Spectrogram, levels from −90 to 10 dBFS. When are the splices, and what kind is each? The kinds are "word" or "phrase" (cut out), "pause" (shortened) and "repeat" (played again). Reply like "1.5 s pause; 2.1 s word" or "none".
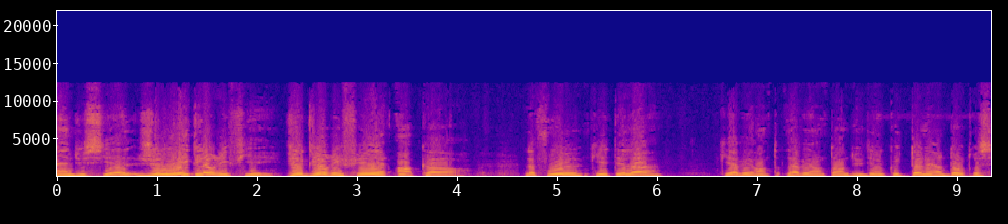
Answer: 2.3 s word; 8.1 s phrase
